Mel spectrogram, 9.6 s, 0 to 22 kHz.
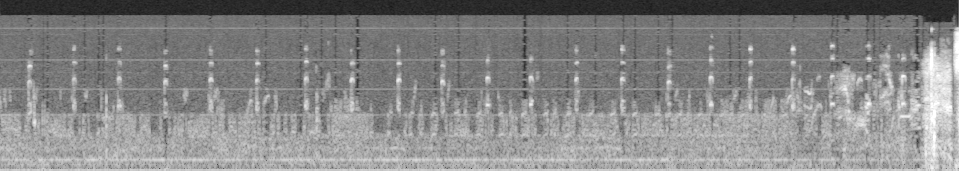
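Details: At night under a full moon in Djuma Private Game Reserve, South Africa, 8 May 2020, blacksmith lapwings give sharp, metallic 'tink' alarm notes, about three a second, upset at a male leopard drinking; low hum, rustle at end.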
